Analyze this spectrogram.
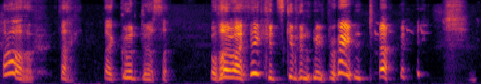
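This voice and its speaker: Hapless, whiny talking fish for a tabletop game, played by a woman: high, drawn-out, theatrical wailing. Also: big pitch swings, husky, exaggerated voice. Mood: dazed. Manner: melodramatic, exclaiming and wailing. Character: hapless forgetful cursed koi fish, whiny and dramatic. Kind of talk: tabletop role-play.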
